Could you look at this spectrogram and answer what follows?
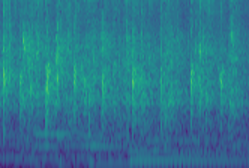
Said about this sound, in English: Yeah, go ahead and clap. That's all right.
